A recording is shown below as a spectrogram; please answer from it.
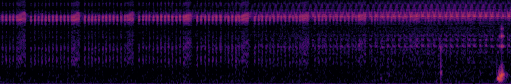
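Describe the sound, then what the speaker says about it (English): Cicadas in peak summer heat, a continuous high buzzing drone with a regular pulsing rhythm, steady and fairly faint, alone without talk. "The cicadas are singing loudly, which is normal for this time of year."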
